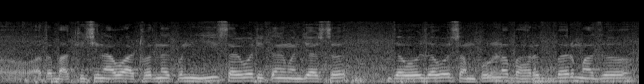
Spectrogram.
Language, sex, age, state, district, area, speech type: Marathi, male, 18-30, Maharashtra, Yavatmal, rural, spontaneous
